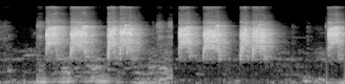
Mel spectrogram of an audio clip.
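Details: Black francolin (kala teetar) calling with loud, harsh, grating bursts, spaced in pairs and threes, six strident notes in under five seconds, with faint low rumbling between them.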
